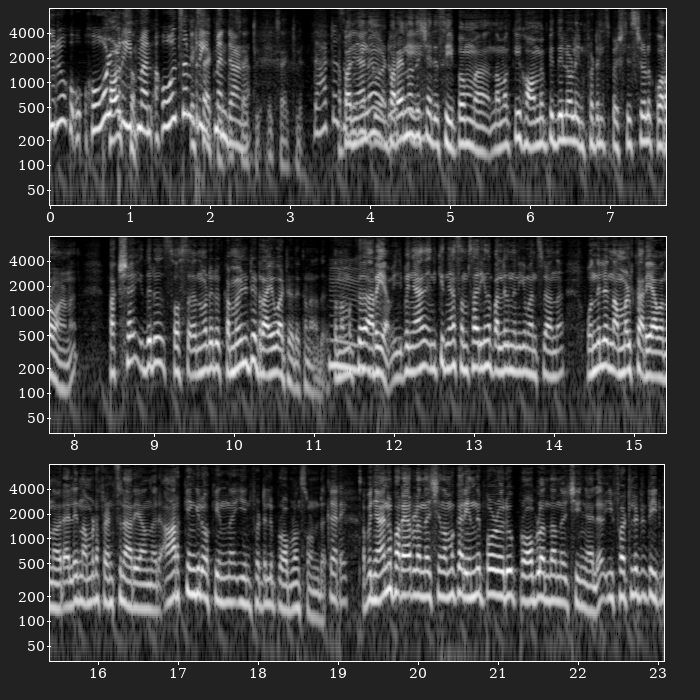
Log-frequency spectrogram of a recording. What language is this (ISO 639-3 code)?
mal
